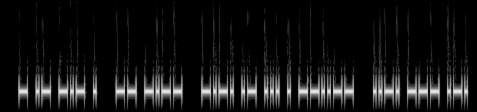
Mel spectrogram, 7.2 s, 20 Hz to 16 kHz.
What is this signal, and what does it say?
Morse code, heard as a keyed tone, about 28 wpm, 700 Hz. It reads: TAKE MY CASE, FOR
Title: Sentences from Top 1000 Words - Review Part 5 - 28wpm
